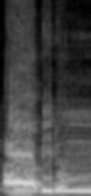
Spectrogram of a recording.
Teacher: میم پہ تشدید ہے, غنہ کریں گے یعنی آواز کو ناک میں رکھیں گے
